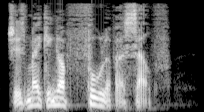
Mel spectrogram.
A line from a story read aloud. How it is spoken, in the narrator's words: muttered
